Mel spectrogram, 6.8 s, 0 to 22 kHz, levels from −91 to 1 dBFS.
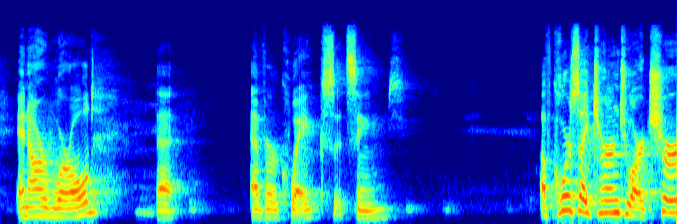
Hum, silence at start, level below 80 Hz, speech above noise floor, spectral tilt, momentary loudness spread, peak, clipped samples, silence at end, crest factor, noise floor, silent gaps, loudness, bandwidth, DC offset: none; 0.15 s; -64 dBFS; 49 dB; -3.5 dB/octave; 16 LU; -6 dBFS; under 0.1%; 0 s; 18 dB; -71 dBFS; none; -22 LUFS; 14 kHz; under 0.1%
